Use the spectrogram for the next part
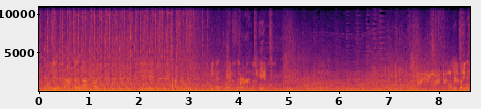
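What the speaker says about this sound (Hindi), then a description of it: "machine gun" Machine gun fire from a ship in Star Wars Outlaws, a dense, continuous rattling barrage with booming blasts mixed in, loud and sustained.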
